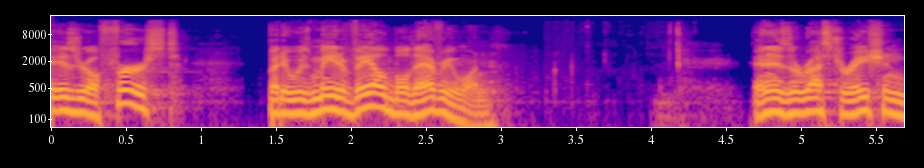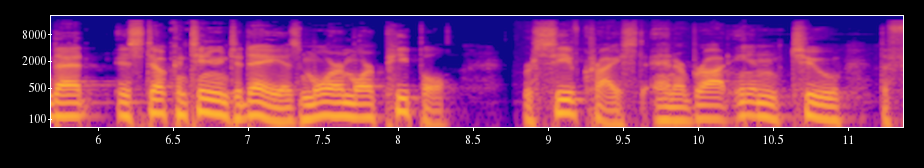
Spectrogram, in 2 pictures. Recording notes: delivered on Sunday, November 12th, 2023 at Bible Center Church in Maiden Rock, Wisconsin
